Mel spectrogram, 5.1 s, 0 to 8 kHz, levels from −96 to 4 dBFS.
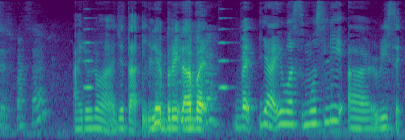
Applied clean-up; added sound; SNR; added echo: none; Bowed string instrument; 17 dB; none.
